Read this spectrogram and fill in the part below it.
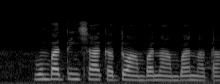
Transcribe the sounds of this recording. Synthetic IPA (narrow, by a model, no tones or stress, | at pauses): βumbatinʃakatɔɦambanaɦambanata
